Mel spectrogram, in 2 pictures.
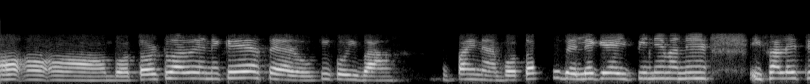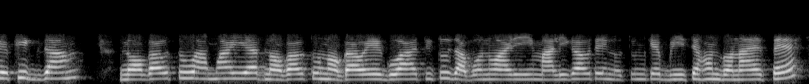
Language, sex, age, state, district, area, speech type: Assamese, female, 45-60, Assam, Nagaon, rural, conversation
